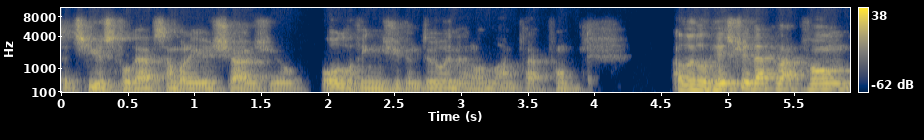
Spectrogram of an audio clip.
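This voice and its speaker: A man with an Australian accent, lively intonation and a dark, mellow tone. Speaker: academic and conference host. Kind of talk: online conference welcome. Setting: video call. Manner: hesitant, many fillers.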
